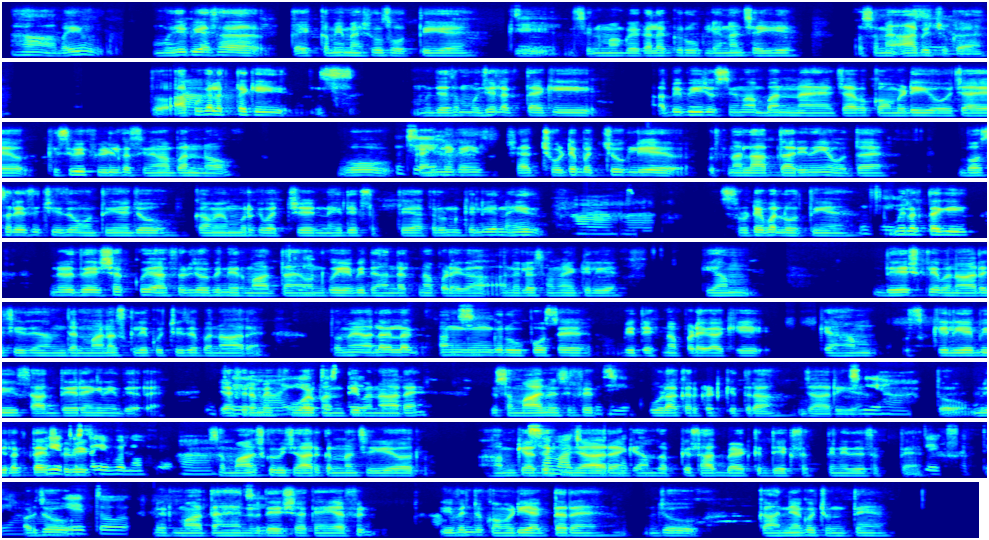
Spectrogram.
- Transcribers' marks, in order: tapping; other background noise; static; background speech; in English: "कॉमेडी"; in English: "फील्ड"; in English: "सूटेबल"; distorted speech; other noise; in English: "इवन"; in English: "कॉमेडी एक्टर"
- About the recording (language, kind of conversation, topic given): Hindi, unstructured, आपको कौन-सी फिल्में देखते समय सबसे ज़्यादा हँसी आती है?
